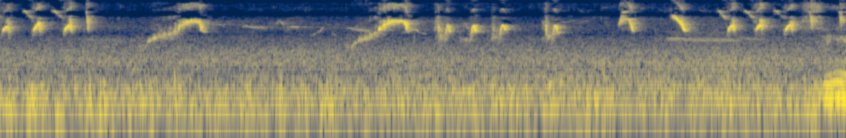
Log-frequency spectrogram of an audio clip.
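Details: An Oriental magpie-robin (Copsychus saularis) in Bangkok, Thailand sings a varied run of clear whistles, rising sweeps and quick chirpy notes, phrase after phrase, over a steady low rumble.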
